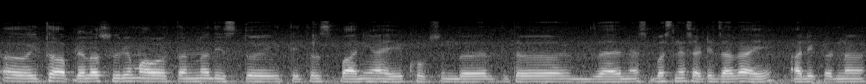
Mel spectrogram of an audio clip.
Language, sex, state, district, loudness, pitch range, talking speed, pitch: Marathi, male, Maharashtra, Pune, -16 LUFS, 130-140 Hz, 125 wpm, 130 Hz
